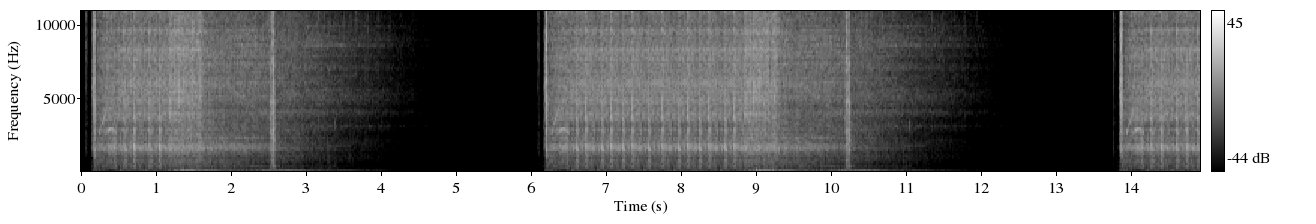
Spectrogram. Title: Car Issues - Engine Cranks But Won't Start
